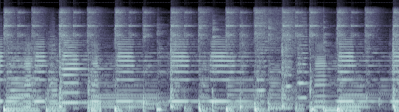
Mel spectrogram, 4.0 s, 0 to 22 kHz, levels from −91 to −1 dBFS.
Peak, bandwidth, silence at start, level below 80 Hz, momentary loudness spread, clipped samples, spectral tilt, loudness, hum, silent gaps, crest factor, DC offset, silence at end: -2 dBFS; over 20 kHz; 0 s; -28 dBFS; 4 LU; under 0.1%; -3.5 dB/octave; -17 LUFS; none; none; 16 dB; under 0.1%; 0 s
